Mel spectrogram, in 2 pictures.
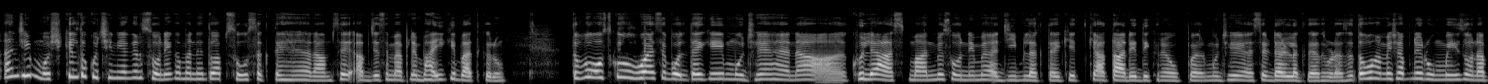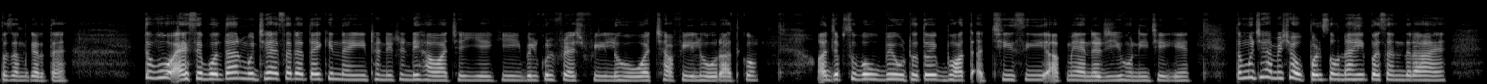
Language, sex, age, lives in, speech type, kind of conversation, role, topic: Hindi, female, 25-29, India, conversation, podcast, guest, रात में खुले आसमान के नीचे सोने का आपका अनुभव कैसा रहा?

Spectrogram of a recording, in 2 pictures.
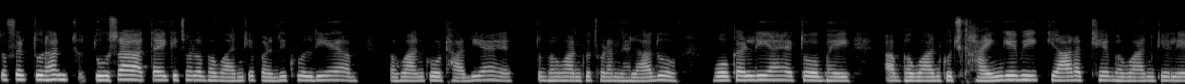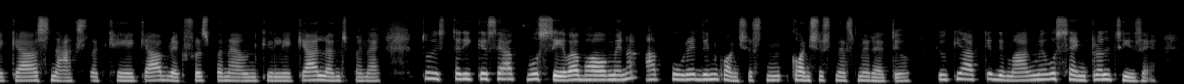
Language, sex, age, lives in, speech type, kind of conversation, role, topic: Hindi, female, 30-34, India, conversation, podcast, guest, Tumhare liye apna khayal rakhne ka matlab kya hai?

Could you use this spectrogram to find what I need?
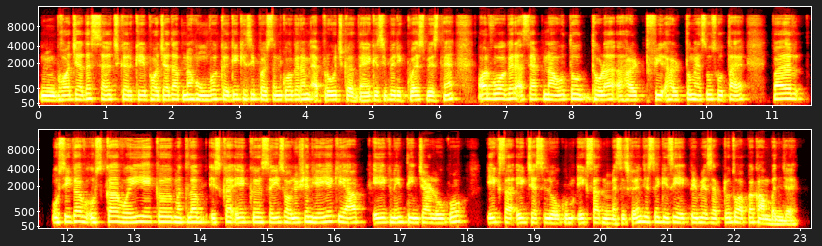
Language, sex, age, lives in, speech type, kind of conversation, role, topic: Hindi, male, 20-24, India, conversation, podcast, guest, Job hunt ke dauran networking kaise karte ho, aur koi ek simple tip kya hai?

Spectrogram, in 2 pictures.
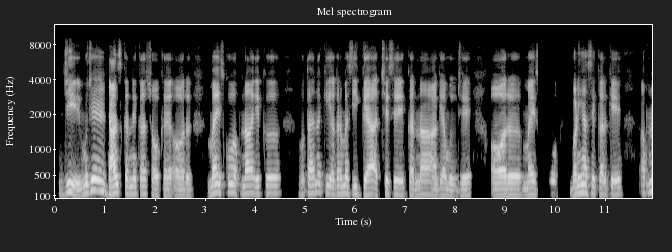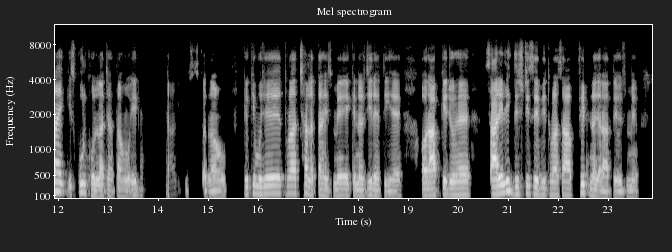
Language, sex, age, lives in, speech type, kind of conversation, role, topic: Hindi, male, 45-49, India, conversation, advice, user, मैं किसी शौक में लंबे समय तक रुचि कैसे बनाए रख सकता/सकती हूँ?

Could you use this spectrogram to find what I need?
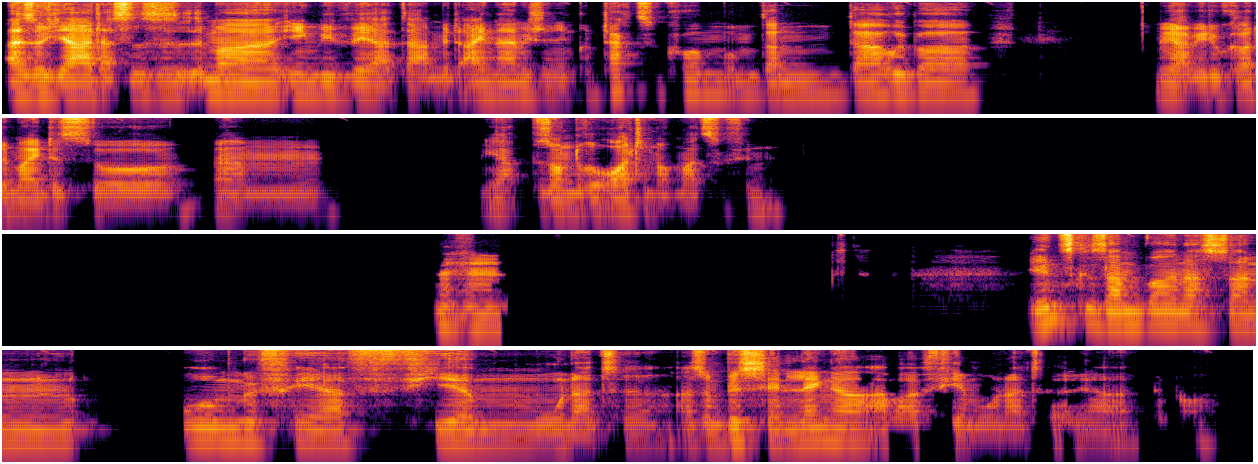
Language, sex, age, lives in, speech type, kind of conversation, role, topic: German, male, 25-29, Germany, conversation, podcast, guest, Kannst du von einer Begegnung mit Einheimischen erzählen, die dir besonders in Erinnerung geblieben ist?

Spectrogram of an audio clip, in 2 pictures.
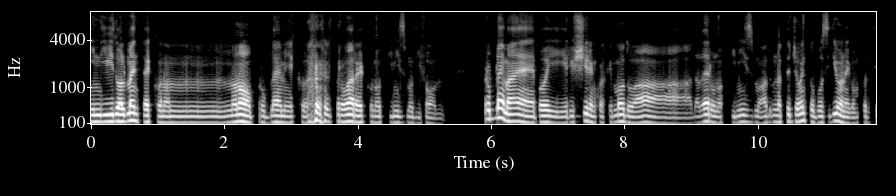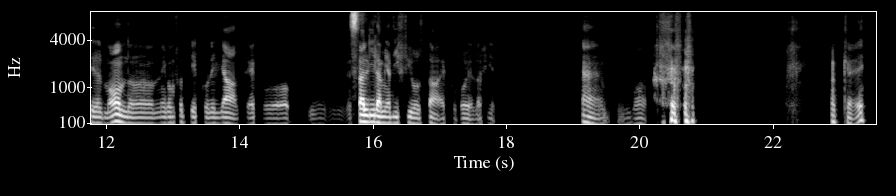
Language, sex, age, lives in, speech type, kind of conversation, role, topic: Italian, male, 30-34, Italy, conversation, unstructured, none, Qual è il tuo segreto per mantenere l’ottimismo ogni giorno?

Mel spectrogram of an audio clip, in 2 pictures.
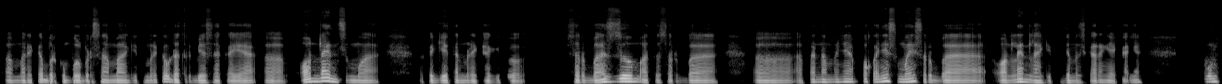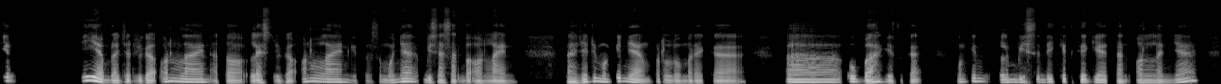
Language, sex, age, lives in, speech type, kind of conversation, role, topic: Indonesian, male, 35-39, Indonesia, conversation, podcast, guest, Kenangan apa yang dulu terasa biasa saja, tetapi kini penuh makna?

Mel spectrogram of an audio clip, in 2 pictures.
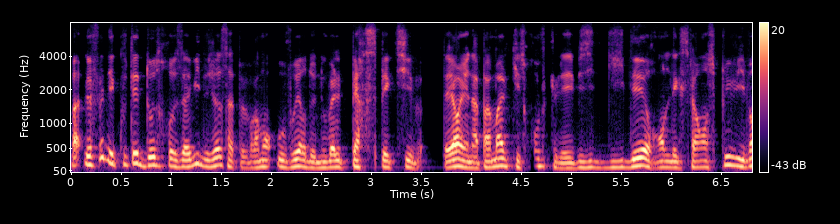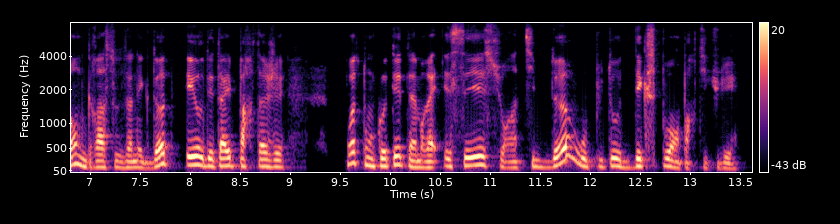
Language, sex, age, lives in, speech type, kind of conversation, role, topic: French, male, 35-39, France, read, expert-assistant, expert, Comment savoir si je comprends vraiment une œuvre d’art, ou si je passe à côté de quelque chose ?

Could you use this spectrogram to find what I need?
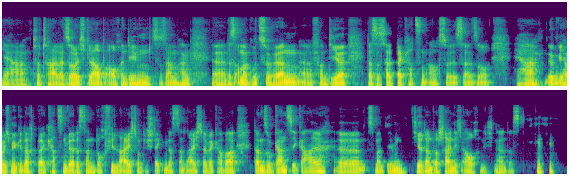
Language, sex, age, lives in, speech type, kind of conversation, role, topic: German, male, 20-24, Germany, conversation, unstructured, none, Wie reagieren Haustiere auf menschliche Emotionen?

